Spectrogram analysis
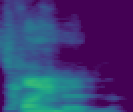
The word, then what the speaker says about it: Tynion: So first of all, how the hell do you pronounce your name? It's Tynan.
